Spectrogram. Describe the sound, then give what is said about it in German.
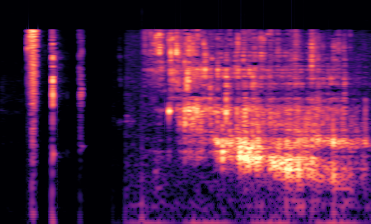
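A few quick clicks and taps, then a steady splashing pour of beer into a glass, fizzing and bubbling as it fills and forms a foam head, with no voices. “Mmh, lecker mit Schaumkrone sogar.”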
